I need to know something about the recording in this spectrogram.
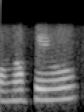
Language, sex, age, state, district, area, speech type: Hindi, female, 30-45, Uttar Pradesh, Ayodhya, rural, conversation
